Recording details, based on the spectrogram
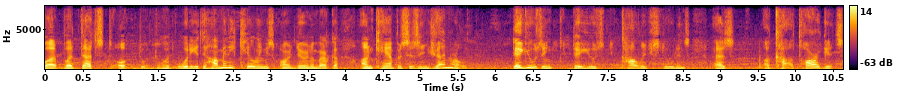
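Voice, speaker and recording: At a moderate pace, a speaker with a New York accent shows ordinary pitch variation over noticeable background noise. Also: man, high pitch for a man. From New York City. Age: 60s. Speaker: retired aircraft mechanic and Air Force veteran. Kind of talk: street interview. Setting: outdoors. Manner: halting.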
